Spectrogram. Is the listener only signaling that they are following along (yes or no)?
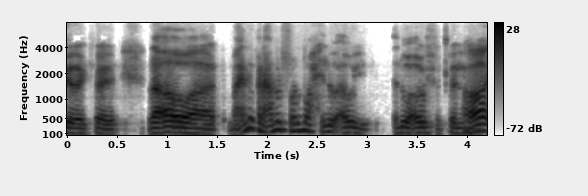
no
